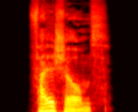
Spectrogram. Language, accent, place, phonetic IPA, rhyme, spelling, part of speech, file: German, Germany, Berlin, [ˈfalˌʃɪʁms], -alʃɪʁms, Fallschirms, noun, De-Fallschirms.ogg
- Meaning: genitive singular of Fallschirm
